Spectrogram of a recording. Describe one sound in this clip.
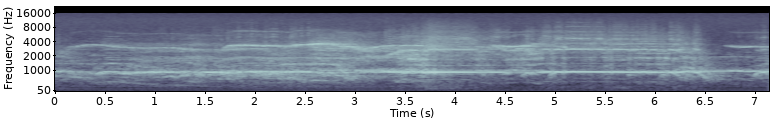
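An electric guitar plays loudly and distorted through an amplifier.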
